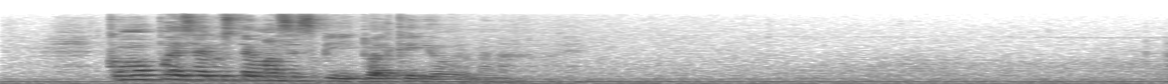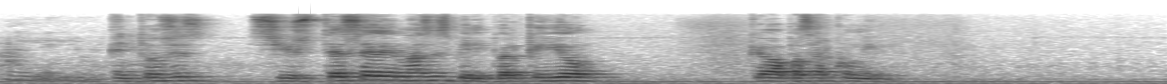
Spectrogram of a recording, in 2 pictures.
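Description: A middle-aged man speaks calmly and with expression into a nearby microphone, in short bursts with pauses.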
